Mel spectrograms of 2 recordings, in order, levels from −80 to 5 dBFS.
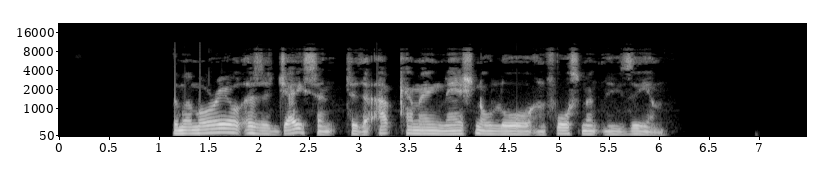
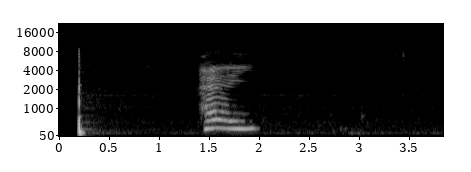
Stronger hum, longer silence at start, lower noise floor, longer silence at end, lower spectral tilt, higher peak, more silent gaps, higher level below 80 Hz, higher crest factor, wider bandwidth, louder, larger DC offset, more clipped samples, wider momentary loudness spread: neither; first, 1.15 s vs 0.2 s; first, under -90 dBFS vs -69 dBFS; second, 1.4 s vs 1.85 s; about the same, -5.5 dB/octave vs -6.5 dB/octave; about the same, 0 dBFS vs -2 dBFS; neither; first, -36 dBFS vs -60 dBFS; second, 16 dB vs 30 dB; about the same, 9.4 kHz vs 9.2 kHz; first, -14 LUFS vs -28 LUFS; neither; neither; about the same, 6 LU vs 7 LU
